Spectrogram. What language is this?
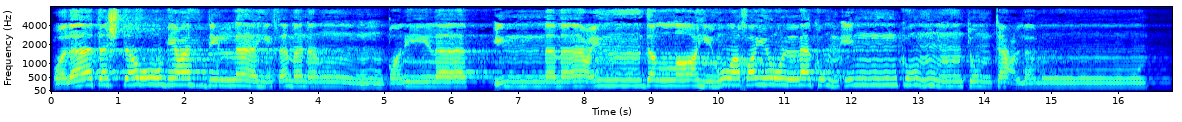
Arabic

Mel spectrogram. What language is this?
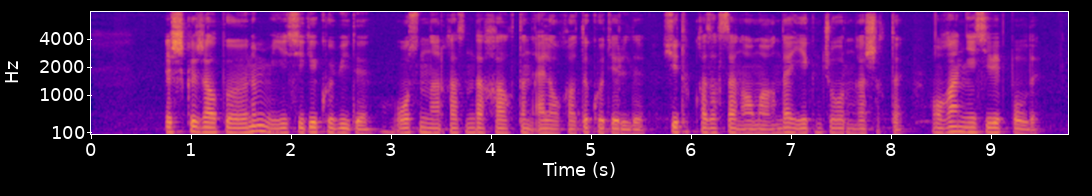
Kazakh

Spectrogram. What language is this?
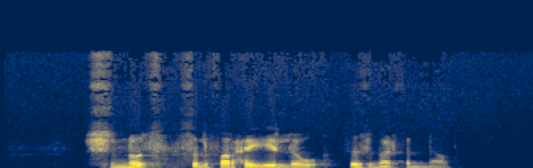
Kabyle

